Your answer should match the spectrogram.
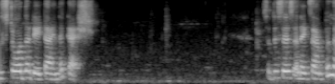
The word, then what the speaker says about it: cache: It's also written sometimes as dollar to represent cash because that's how it's pronounced. So cache is nothing but a small fast onchip memory.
